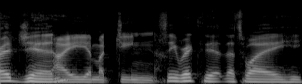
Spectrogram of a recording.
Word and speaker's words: D'jin: only it's just pronounced gene gene oh i'm sorry i thought it was i could use a gene no the d is not it you don't pronounce it all the way it's sort of this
